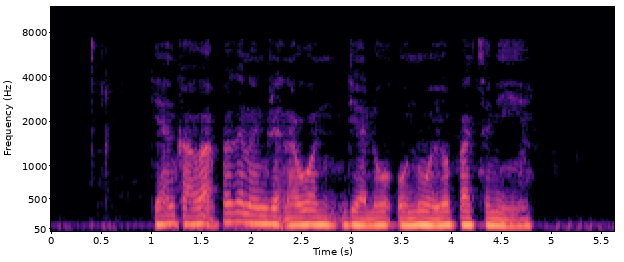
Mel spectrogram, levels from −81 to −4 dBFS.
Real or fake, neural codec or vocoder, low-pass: real; none; 7.2 kHz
